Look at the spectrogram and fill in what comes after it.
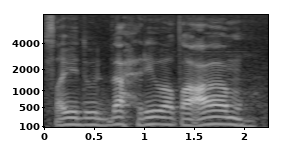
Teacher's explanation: هذه الحروف عامتها حروف استفال، حكمها حقها الترقيق غير حرف الصاد والطاء، فهما حرفا استعلاء حقهما التفخيم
